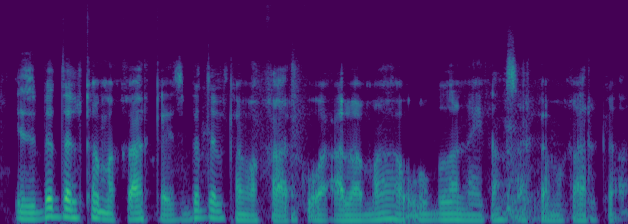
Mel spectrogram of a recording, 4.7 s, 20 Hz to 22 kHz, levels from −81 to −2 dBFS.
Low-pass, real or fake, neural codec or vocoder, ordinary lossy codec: none; fake; codec, 44.1 kHz, 2.6 kbps, SNAC; none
